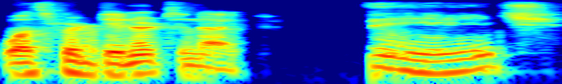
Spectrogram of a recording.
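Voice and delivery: heavy stress on bitch. Retelling what he said when told dinner was ready: heavy emphasis on bitch. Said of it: "With like a lot of emphasis on the last word. That's why I did the emphasis".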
